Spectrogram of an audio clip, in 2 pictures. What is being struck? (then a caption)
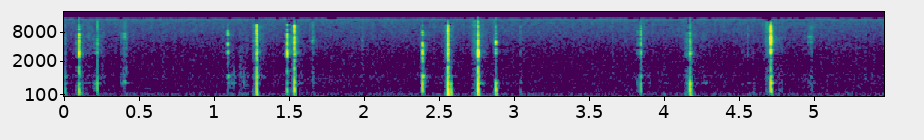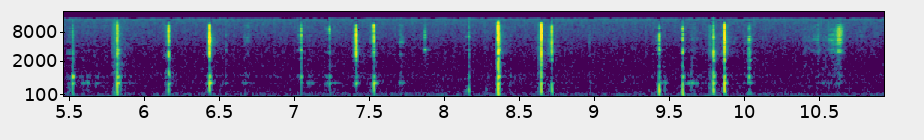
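Paper coffee cup. A hollow kraft paper coffee cup, shown in close-up, is tapped with long nails, producing about 25 quiet, sharp clicks at irregular intervals. Each tap is a brief, dry, hollow tick that dies away almost instantly.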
